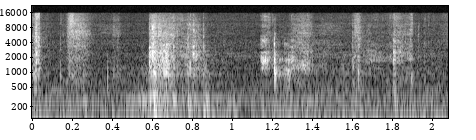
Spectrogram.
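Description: Near silence: faint room tone with a few soft rustles and taps of paper greeting cards being handled and swapped.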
